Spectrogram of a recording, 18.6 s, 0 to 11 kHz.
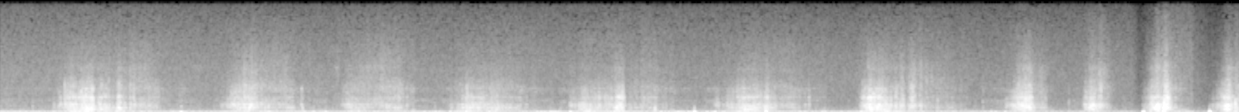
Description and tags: Coming Hair: You can hear the typical crunch of tangled hair being combed out. You can hear the hairbrush gliding through the hair. It varies in tempo and rhythm to add realism to this sound. As she struggles with the knots it is slow but picks up tempo as her hair becomes less tangled. Recorded with the Zoom H6, Rode NTG in a recording studio. Great for any make-over montage or scene.
brush, haircut, vanity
